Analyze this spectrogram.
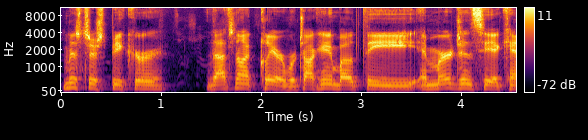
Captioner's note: speaking French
